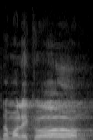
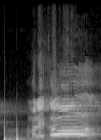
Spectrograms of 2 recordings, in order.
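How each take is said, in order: First: The greeting is said at a normal volume. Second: The greeting is said louder, with a raised voice.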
